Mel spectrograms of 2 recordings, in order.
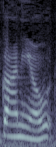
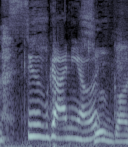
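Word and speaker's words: סופגניות: Souvganiyot, which is a fried donut. How do you say that again? Souvganiyot.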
